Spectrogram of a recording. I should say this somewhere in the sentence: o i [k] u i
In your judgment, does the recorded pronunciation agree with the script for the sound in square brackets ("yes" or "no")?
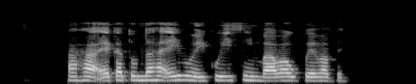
yes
